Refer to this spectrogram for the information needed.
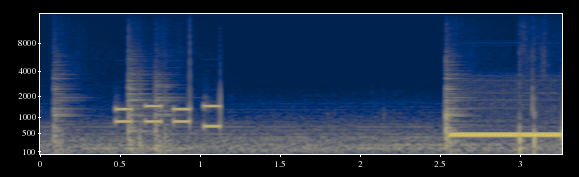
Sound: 911 getting called

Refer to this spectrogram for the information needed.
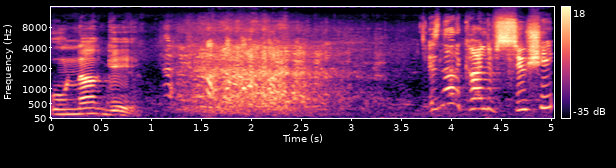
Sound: audience laughing

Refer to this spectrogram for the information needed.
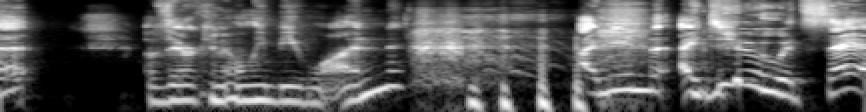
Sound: laughs

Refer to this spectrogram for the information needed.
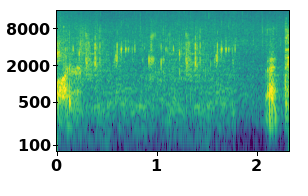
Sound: broth pours, sizzles

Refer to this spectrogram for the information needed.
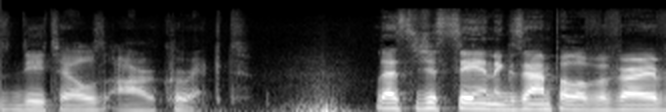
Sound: screen whooshing

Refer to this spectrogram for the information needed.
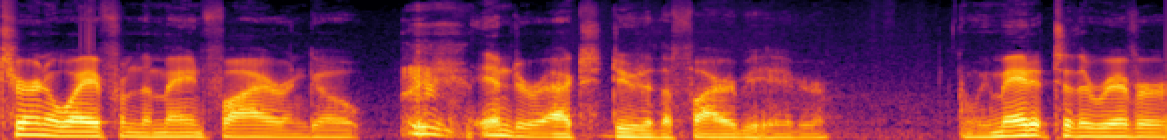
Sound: clears throat

